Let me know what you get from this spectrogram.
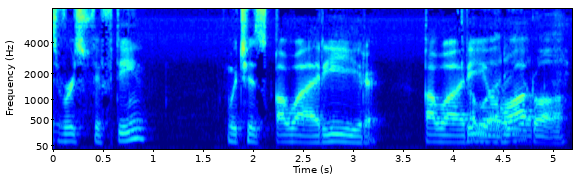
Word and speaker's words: قوارير: If you connect this word to the next verse, there would be no tanween. قوارير قوارير. Okay, but if you stop, you have to pronounce it with alif al-mat. And the reason that this word is pronounced with alif al-mat is to so that the rhyme is the same as the other verses.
